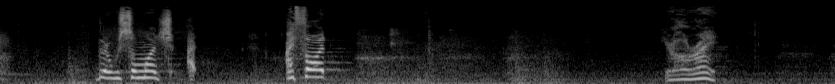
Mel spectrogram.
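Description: A young boy calls out urgently nearby.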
